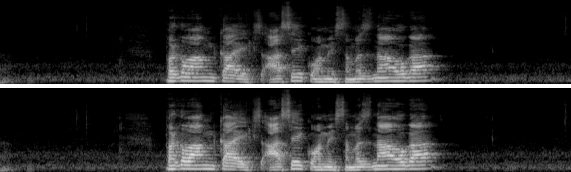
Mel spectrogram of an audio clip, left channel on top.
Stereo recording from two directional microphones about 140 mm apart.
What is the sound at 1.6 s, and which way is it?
Speech, 40° right (ahead or behind).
